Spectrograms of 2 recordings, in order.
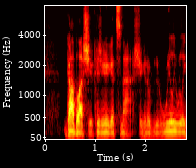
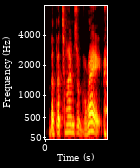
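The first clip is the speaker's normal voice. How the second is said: sarcastic; 10 semitones higher than usual. Acted. Mocking the fake doom videos.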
